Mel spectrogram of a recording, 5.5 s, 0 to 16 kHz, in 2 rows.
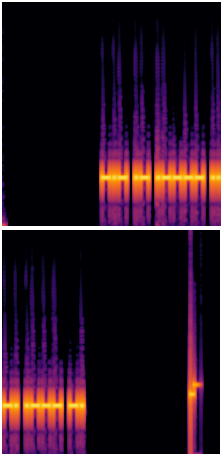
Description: Morse code, heard as a keyed tone, about 36 wpm, 700 Hz. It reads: KA1FJN
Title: USA Call Signs - 6 Characters - 2x Character Spacing - 35wpm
